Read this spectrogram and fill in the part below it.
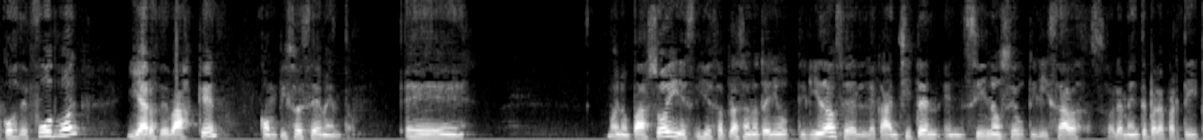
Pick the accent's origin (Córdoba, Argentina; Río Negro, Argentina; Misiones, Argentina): Córdoba, Argentina; Huerta Grande; somos de Huerta Grande, del barrio Villa Parque, entre los límites de Los Lirios.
